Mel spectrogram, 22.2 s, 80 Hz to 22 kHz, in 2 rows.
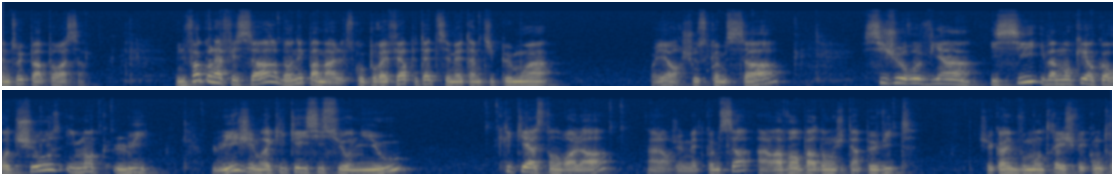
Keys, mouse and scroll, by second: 3.5-11.7 drag, 15.8-20.2 drag.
